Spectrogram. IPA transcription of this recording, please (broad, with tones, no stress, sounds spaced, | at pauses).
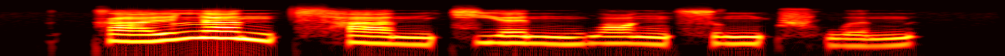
k a˧˥ ɪ̯ l a˥˩ n t͡sʰ a˨˩ n t͡ɕ j ɛ˥˧ n m w ɑ˥˩ ŋ s ʊ˥ ŋ ʈ͡ʂʰ w ə˧˥ n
